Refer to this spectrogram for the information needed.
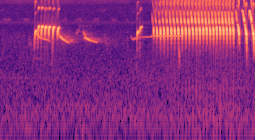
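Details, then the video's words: Canary singing for training other canaries: a couple of short high chirps and a soft falling whistle, then a quick, buzzy rolling trill of rapidly repeated high notes growing louder, with light background hiss. "Masteran Suara Burung Kenari Gacor Panjang cuit cuit Ngerol untuk Pancingan Kenari!"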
